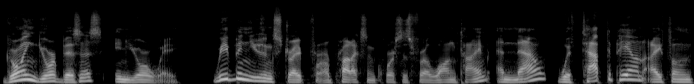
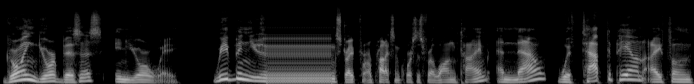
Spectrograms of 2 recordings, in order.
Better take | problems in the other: first | audio freezing; at 2.5 s for 0.5 s

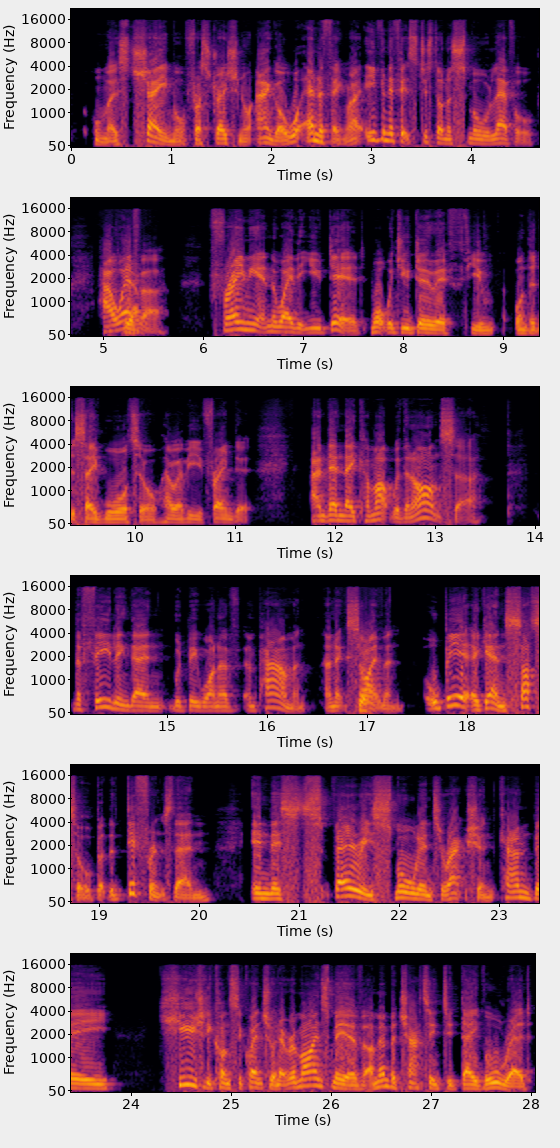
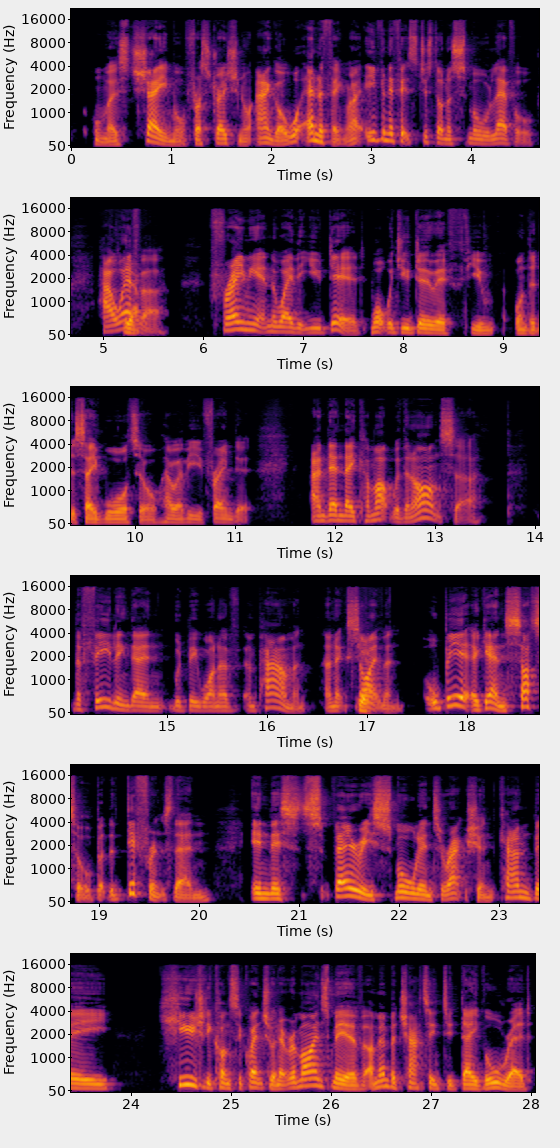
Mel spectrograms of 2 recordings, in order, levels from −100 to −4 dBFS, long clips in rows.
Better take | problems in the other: second | distortion; slight; 10 dB below the speech

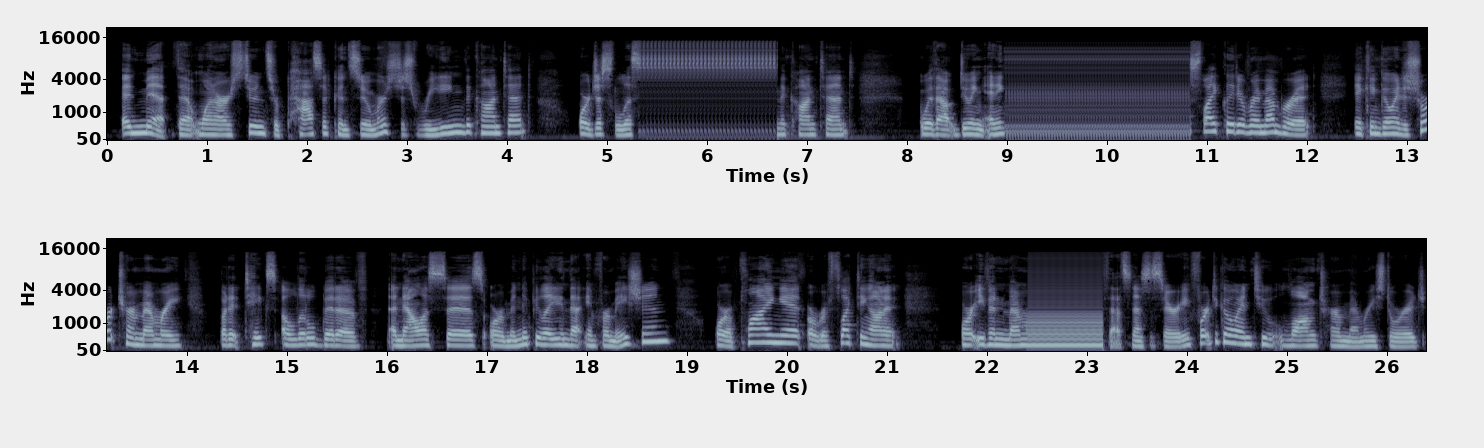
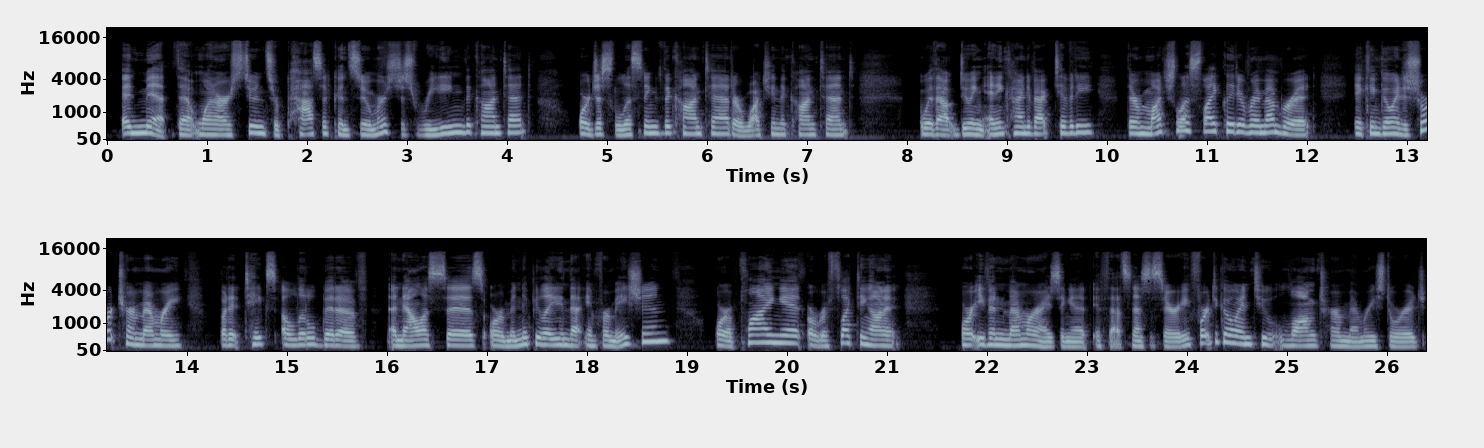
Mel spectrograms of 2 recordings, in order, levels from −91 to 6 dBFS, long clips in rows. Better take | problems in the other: second | audio freezing; at 5.5 s for 1.5 s, at 9 s for 2 s and at 22 s for 1 s

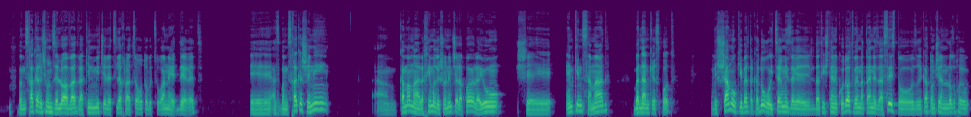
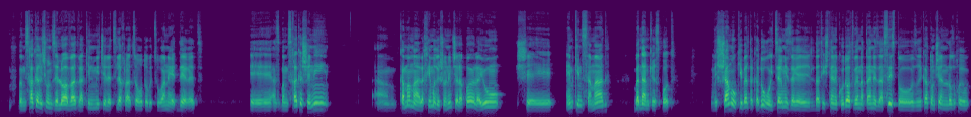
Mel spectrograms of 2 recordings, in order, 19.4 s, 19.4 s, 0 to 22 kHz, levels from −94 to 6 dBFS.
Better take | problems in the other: first | thin; very; fading below 350 Hz

